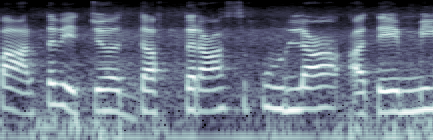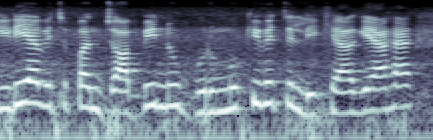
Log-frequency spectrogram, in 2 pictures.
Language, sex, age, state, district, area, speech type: Punjabi, female, 30-45, Punjab, Mansa, urban, spontaneous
